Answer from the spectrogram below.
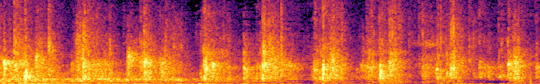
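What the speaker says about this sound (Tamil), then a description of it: "கை தட்டுமா எல்லாரும்?" Congregation clapping hands together in a steady, continuous rhythm during a Tamil church Sunday service, a dense run of close claps filling the room at moderate loudness.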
